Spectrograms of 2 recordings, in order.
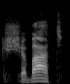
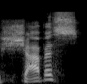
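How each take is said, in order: First: It is said with Sephardic Hebrew pronunciation. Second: It is said with Ashkenazi Hebrew pronunciation. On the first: "like Shabbat" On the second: "like we say Shabbos"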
